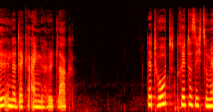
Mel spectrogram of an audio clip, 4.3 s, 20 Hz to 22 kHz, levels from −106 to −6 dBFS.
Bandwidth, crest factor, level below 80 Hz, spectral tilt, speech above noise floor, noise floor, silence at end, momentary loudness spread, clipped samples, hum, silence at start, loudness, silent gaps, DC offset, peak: 16 kHz; 18 dB; -80 dBFS; -4.5 dB/octave; 51 dB; -85 dBFS; 0 s; 8 LU; under 0.1%; none; 0 s; -35 LUFS; none; under 0.1%; -18 dBFS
